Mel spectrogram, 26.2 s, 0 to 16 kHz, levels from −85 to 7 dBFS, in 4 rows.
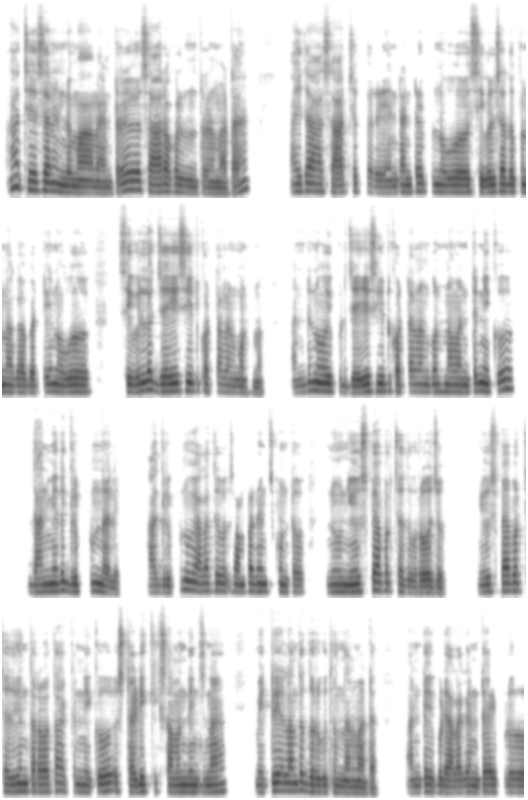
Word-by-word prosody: ఆ! - - +1
చేశారండి 150 -6 +3
మా 115 - +5
మెంటరు 105 +7 -1 0.2
సారొకళ్ళు 130 -1 +1
ఉంటారనమాట. 105 -2 -3 0.8
అయితే 135 +2 -2
ఆ - - -1
సార్ 120 -1 0
చెప్పారు 130 -3 -7
ఏంటంటే 125 +4 -2
"ఇప్పుడు 130 0 -6
నువ్వు 125 0 +2 0.2
సివిల్ 125 +1 +3
చదువుకున్నావు 130 -1 +1
కాబట్టి, 120 +2 -2
నువ్వు 125 0 +2 0.6
సివిల్‌లో 135 +5 +4
జేఈ 135 +1 +5
సీట్ 150 -3 +2
కొట్టాలనుకుంటున్నావు. 120 -5 -5 0.4
అంటే 120 +5 -6
నువ్వు 145 -1 +6
ఇప్పుడు 125 -2 -10
జేఈ 120 +3 +5
సీట్ 140 -2 0
కొట్టాలనుకుంటున్నావు 130 0 -2
అంటే 125 +3 -1
నీకు 145 +3 0 0.7
దాని 125 +1 +1
మీద 140 +3 +2
గ్రిప్పుండాలి. 130 -4 0 0.4
ఆ - - -1
గ్రిప్ 120 +2 -5
నువ్వు 165 -2 +2
ఎలా 140 +1 -1
తే 150 - -1 0.2
సంపాదించుకుంటావు, 130 -2 -1 0.4
నువ్వు 130 0 0
న్యూస్ 130 +1 +3
పేపర్ 155 -1 +1
చదువు 115 -4 -3
రోజు." 115 -3 +2 0.5
న్యూస్ 130 +2 -2
పేపర్ 145 0 +2
చదివిన 135 +2 +2
తర్వాత 130 0 0
అక్కడ 135 0 -9
నీకు 125 +3 0 0.2
స్టడీకి 130 +1 +1
సంబంధించిన 125 0 +2 0.6
మెటీరియలంతా 145 +4 +1
దొరుకుతుందనమాట. 115 -4 0 0.5
అంటే 120 +2 -4
ఇప్పుడు 125 -1 0
ఎలాగంటే 120 +1 0
ఇప్పుడు, 120 +1 -6
130 Hz, 130 wpm, -27 LUFS, 120-135 Hz, 0.8 s, నువ్వు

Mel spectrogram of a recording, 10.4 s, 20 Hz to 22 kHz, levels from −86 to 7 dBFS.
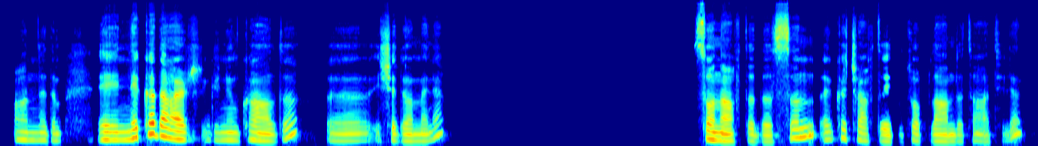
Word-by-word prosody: Anladım. 155 -3 -8 0.4
Eee, 160 -1 +1
ne 200 - +5
kadar 210 - +6
günün 155 -1 -7
kaldı, 155 - -2 0.3
ııı, 140 +1 -7
işe 145 -1 -3
dönmene? 135 - -5 2.5
Son 165 -4 +6
haftadasın. 140 - +1
Iıı, 160 +1 -7
kaç 190 -4 -7
haftaydı 130 -4 -5
toplamda 130 -2 -5
tatilin? 140 - -11
150 Hz, 90 wpm, -27 LUFS, 135-170 Hz, 2.5 s, kadar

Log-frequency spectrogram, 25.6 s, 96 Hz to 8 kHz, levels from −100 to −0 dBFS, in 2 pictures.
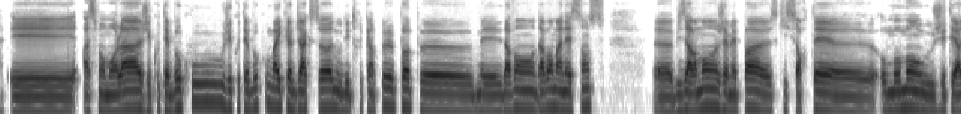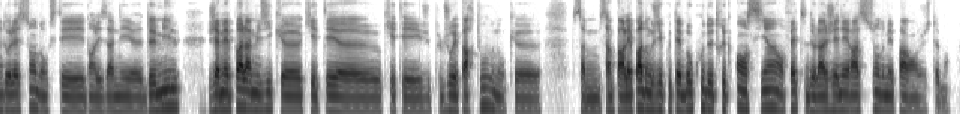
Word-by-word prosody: et 95 0 0
à 100 - -1
ce 100 +2 -9
moment-là 115 +4 +4
j'écoutais 105 +1 -4
beaucoup 155 +7 -2
j'écoutais 125 -2 -4
beaucoup 135 +4 -6
Michael 130 -3 +1
Jackson 125 +2 +2
ou 115 - -2
des 110 -1 -4
trucs - - -21
un 110 - -2
peu 135 +5 -1
pop, 130 0 +1
heu, 110 -2 +2
mais 105 0 -2
d'avant, 120 +2 +1
d'avant 115 +3 +2
ma 125 -1 +1
naissance. 125 +4 -4 0.7
Heu, 95 0 -1
bizarrement 115 +6 +2
j'aimais 105 -2 -1
pas, 120 +2 +3
heu, 105 -1 0
ce 105 - -21
qui 105 - -15
sortait, 105 +3 -3 0.2
heu, 95 -1 -1
au 115 - -3
moment 115 +1 +2
où 105 -2 -2
j'étais 100 0 -4
adolescent 110 +4 0
donc 100 -4 -6
c'était 95 -1 -3
dans 95 +1 -6
les 95 +1 -6
années, 95 0 -2
heu, 95 0 -4
deux 105 +4 -1
mille. 130 +4 +1 0.4
J'aimais 110 +3 +4
pas 130 +5 +7
la 120 -2 +6
musique, 110 0 -4
heu, 100 -1 +1
qui 95 +2 -8
était, 100 +1 -1
heu, 95 -1 0
qui - - -10
était, 90 -2 -4
jou 90 0 -14
jouée 100 +2 0
partout. 135 +5 -1
Donc, 95 -4 -9
heu, 90 -1 -4 0.4
ça - - -5
me 90 0 -5
ça 100 - -2
me 95 - -8
parlait 95 +1 +6
pas, 125 +4 +9
donc 115 -2 +1
j'écoutais 105 0 0
beaucoup 115 +4 -2
de 110 -1 0
trucs 110 +1 -6
anciens 120 0 0
en 110 -4 -2
fait, 120 +4 -3
de 100 +1 -1
la 100 0 +4
génération 105 +1 -1
de 100 - -4
mes 100 -1 -2
parents 90 -3 -1
justement. 85 -1 -15
105 Hz, 185 wpm, -24 LUFS, 95-120 Hz, 0.7 s, pas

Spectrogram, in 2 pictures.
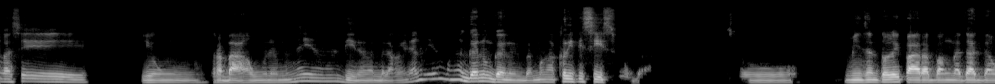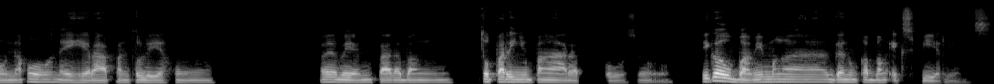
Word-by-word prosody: kasi 125 +2 -4 1.1
yung 95 -1 -5
trabaho 90 0 +1
mo 95 - -5
naman 100 +3 -5
na - - -5
yun, 150 -2 -7
hindi 100 -6 -3
naman 90 0 -5
malaki" 90 +1 -7
alam - - -5
mo 240 - -9
yung 265 -1 -9
mga 220 -2 -2
gano'n-gano'n 120 -10 +2
ba, 95 - -4
mga 110 +2 -4
kritisismo 120 -7 0
ba? - - -15 0.8
So, - - -25 1.0
kung - - -8
minsan 105 +1 +3
tuloy 115 +1 +6
para 105 -1 +9
bang 100 +1 +1
nada-down 100 0 +2
ako, 115 +2 -1
nahihirapan 95 -1 -2
tuloy 100 -1 -1
akong 95 -1 -9 1.1
alam 115 0 0
mo 105 - +2
yon? 100 0 0
Para 100 0 +1
bang 100 0 -5 0.2
tuparin 115 -2 +3
yung 110 - -2
pangarap 100 -4 -2 0.2
ko. 90 0 -11
So, 95 -1 -15 0.3
ikaw 160 +4 +9
ba, 110 -3 +3
may 110 +4 0
mga 120 0 -2 0.4
gano'n 110 0 0
ka 105 - 0
bang 100 +1 -3
experience? 90 -2 -11
100 Hz, 145 wpm, -22 LUFS, 95-115 Hz, 1.1 s, para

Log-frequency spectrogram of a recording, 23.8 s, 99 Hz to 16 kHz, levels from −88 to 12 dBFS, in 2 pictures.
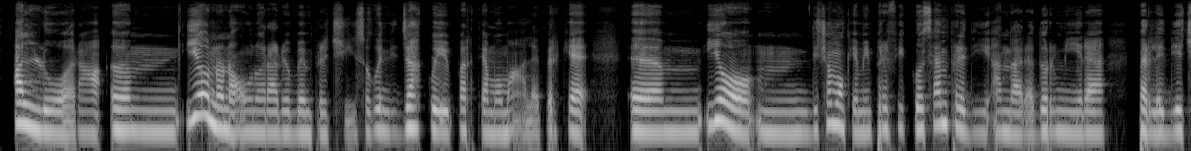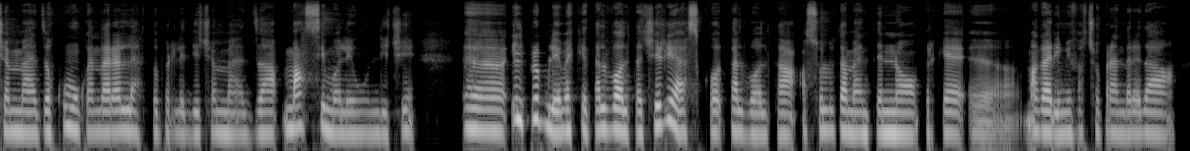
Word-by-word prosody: Allora. 190 -6 +4
Uhm, 195 -1 +1
io 320 +5 +7
non 215 -7 +8
ho 180 +1 +1
un 190 0 -3
orario 185 -1 -2
ben 185 -1 -1
preciso, 175 - -10
quindi 190 -2 -3
già 215 +2 +4
qui 195 -4 +3
partiamo 190 -2 -4
male 90 - -5
perché, 190 - -1 0.4
ehm, 190 -1 +2
io, 240 -8 +7
mhmm, 185 -1 -4
diciamo 230 +5 +1
che 190 -3 -7
mi 190 +1 -4
prefiggo 210 0 -2
sempre 225 -1 +1
di 185 0 -11
andare 190 -2 -3
a - - -4
dormire 190 -1 -2 0.3
per 195 -3 +2
le 185 0 0
10 195 +2 -2
e 195 - 0
mezza 190 -1 -1
o 190 - -6
comunque 205 -4 -2
andare 190 0 -1
a - - +3
letto 190 -2 -3
per 185 0 -13
le 180 -1 -8
10 180 +1 -9
e - - -6
mezza, 180 0 -4
massimo 215 -2 +1
le 180 0 -3
11. 180 +1 -8 0.4
Ehm, 200 -2 +2
il 285 -3 +4
problema 215 -9 +3
è - - -3
che 195 -2 -5
talvolta 200 -2 +3
ci 230 +5 +2
riesco, 190 -6 0
talvolta 180 -2 -3
assolutamente 190 -2 -2
no, 180 -1 +2
perché, 185 -1 -5
ehm, 85 -5 -10
magari 190 -2 +2
mi 185 0 -3
faccio 190 0 -12
prendere 180 0 -5
da 180 -2 -3
190 Hz, 160 wpm, -23 LUFS, 185-200 Hz, 0.4 s, non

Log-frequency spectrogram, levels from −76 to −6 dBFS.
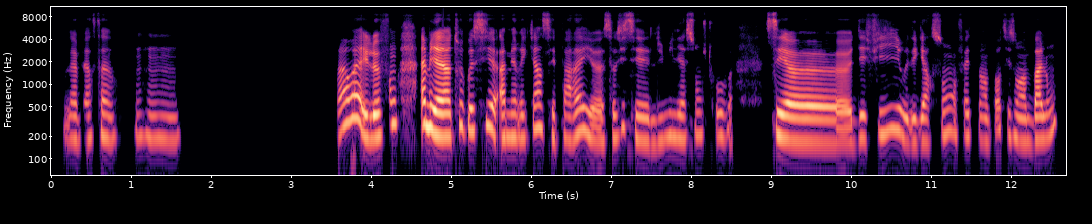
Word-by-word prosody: La 185 0 -7
personne, 190 +1 -7 0.2
mmh, - - -13
mmh, 190 -2 -11
mmh. 185 - -16 2.0
Ah 305 - +2
ouais, 345 -9 +5
ils - - -2
le 195 +1 +6
font. 285 +7 -3 0.3
Ah 290 - +7
mais 265 - +7
il - - +9
y - - +11
a 205 0 +10
un 205 - +4
truc 270 +4 -6
aussi 260 +3 0
américain, 200 +5 -2
c'est 215 -6 -8
pareil, 205 +5 -3
ça 180 - -8
aussi 195 +7 -6
c'est 185 -8 -3
de 165 - -12
l'humiliation, 195 +3 -7
je 210 - -17
trouve. 205 0 -9 0.4
C'est, 205 -4 +3
heu, 170 - +3
des 190 +3 -5
filles 230 +5 -6
ou 180 - -3
des 170 - -6
garçons 175 +5 -5
en - - -9
fait, 200 0 -9
peu 180 - -10
importe, 165 -9 -9
ils 200 -1 -8
ont - - -3
un 170 - -3
ballon. 185 - -1
195 Hz, 205 wpm, -20 LUFS, 180-210 Hz, 2.0 s, y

